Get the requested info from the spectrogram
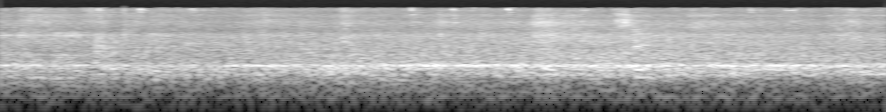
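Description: Steady hum and background noise.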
